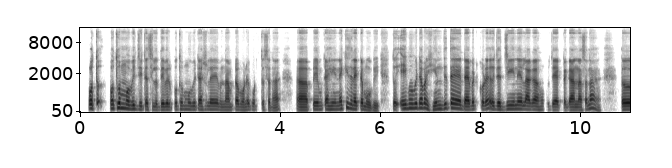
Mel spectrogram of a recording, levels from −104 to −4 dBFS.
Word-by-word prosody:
প্রথ 180 -1 +3 0.3
প্রথম 175 +4 +5
মুভি 160 -1 +2
যেটা 140 0 -2
ছিল। 130 -1 -8
দেবের 130 0 +2
১ম 140 +1 -5
মুভিটা 140 0 -3
আসলে 140 +1 -4 0.3
নামটা 120 +2 -2
মনে 120 +3 -3
পড়তেছে 130 0 -9
না। - - -3 0.5
আ - - +5 0.2
প্রেম 145 0 +1
কাহিনী 140 0 0
না 160 - +2
কি - - -5
জানি 175 -3 +2
একটা 140 - +1
মুভি। 105 -3 -3 0.3
তো - - -1 0.2
এই 170 - +4
মুভিটা 195 +1 +2
আবার 200 -2 +2
হিন্দিতে 160 +7 +1 0.2
ডাইভার্ট 135 +3 +5
করে - - +1
ওইযে 140 -1 +3
জি 155 - -2
নে 160 - +3
লাগাহু 135 -2 +2 0.2
যে - - -1
একটা - - -7
গান 120 0 +4
আছে 115 - -5
না? - - +2 0.6
তো - - +4
140 Hz, 205 wpm, -24 LUFS, 130-160 Hz, 0.6 s, প্রথম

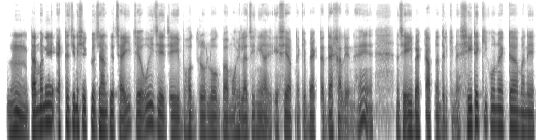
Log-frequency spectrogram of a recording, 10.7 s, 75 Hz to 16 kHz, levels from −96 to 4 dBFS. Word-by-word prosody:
হুম। 105 +3 +3 0.2
তার 110 - +7
মানে 135 +2 +6 0.2
একটা 120 - -1
জিনিস 130 -2 +4
একটু 125 - 0
জানতে 110 0 +3
চাই 90 +2 +2 0.2
যে, 110 - +1 0.2
ওই 145 +2 +3
যে 110 - +2 0.2
যেই 95 0 +1 0.2
ভদ্রলোক 95 -1 -2
বা 95 - +1
মহিলা 90 0 -2
যিনি 100 0 -4 0.4
এসে - - -3
আপনাকে - - -11
ব্যাগটা 95 -2 -2
দেখালেন, 100 -10 -3
হ্যাঁ? 145 +2 -1 0.7
যে - - -1
এই - - +4
ব্যাগটা 95 0 +1
আপনাদের 95 -1 -6
কিনা 85 -1 -9
সেইটা 125 +3 +5
কি - - -5
কোন 130 -1 +1
একটা 125 +1 -3 0.2
মানে 105 0 0
100 Hz, 175 wpm, -23 LUFS, 95-125 Hz, 0.7 s, তার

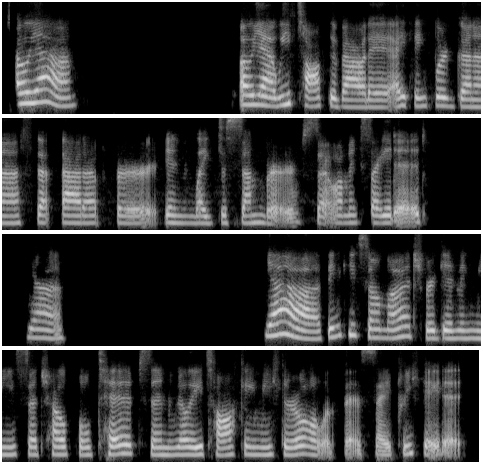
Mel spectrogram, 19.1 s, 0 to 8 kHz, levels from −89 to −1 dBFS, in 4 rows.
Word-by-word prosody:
Oh, 280 +1 +7
yeah. 295 -8 +4 1.7
Oh, 255 - +8
yeah, 240 -4 +4
we've 270 +6 0
talked 215 +2 +1
about 190 -2 +2
it, 185 -1 -2
I 235 - +1
think 220 0 -5
we're 225 -1 +3
gonna 195 -2 0
set 200 -1 -1
that 195 -1 +4
up 195 0 -2
for 95 0 -2
in, 190 -2 -4
like, 185 0 -4
December, 195 - -3
so - - -7
I'm 195 0 -3
excited. 200 - -1 0.8
Yeah. 225 -3 -2 2.0
Yeah. 270 -10 +6
Thank 270 +4 -1
you 300 -1 0
so 230 -5 -2
much 235 +5 -1
for 210 0 +1
giving 210 0 -2
me 200 0 -3
such 200 -1 -4
helpful 200 -1 0
tips 225 +3 +1
and 195 -1 -1
really 200 +1 +3
talking 200 +1 +1
me 200 +1 -3
through 200 +2 +1
all 205 -3 +1
of - - -4
this, - - -3
I 100 - +1
appreciate 345 - -2
it. - - -1
205 Hz, 140 wpm, -23 LUFS, 195-230 Hz, 2.0 s, Oh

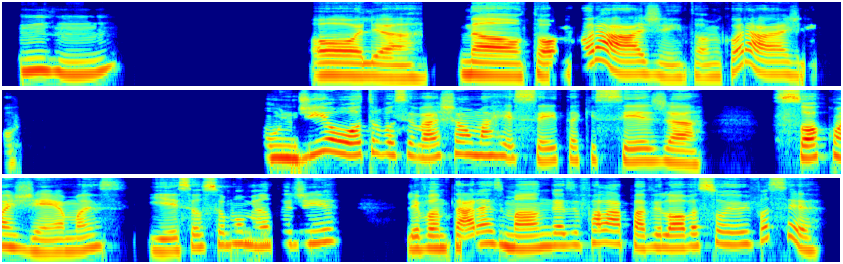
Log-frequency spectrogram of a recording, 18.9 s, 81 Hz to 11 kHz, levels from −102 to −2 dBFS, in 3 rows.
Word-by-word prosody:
Uhum. 200 +1 -4 1.5
Olha, 155 -3 +2 0.3
não, 160 -3 +5
tome 155 0 0
coragem, 165 -5 +3
tome 145 0 -10
coragem. 170 -5 0 2.3
Um 215 0 +1
dia 255 +10 +1
ou 290 - +4
outro 260 +3 +3
você 250 -1 -3
vai 210 0 +2
achar 260 +3 -2
uma 250 -2 0
receita 195 -4 -3
que 200 +1 -13
seja 180 -4 0 0.5
só 215 0 +6
com 225 +2 -6
as 210 -2 +1
gemas, 165 +4 -4 0.2
e 160 -2 -5
esse 165 +4 -1
é - - -3
o - - -7
seu 225 +2 -1
momento 230 0 -6
de 250 +4 -6 0.5
levantar 190 +1 +1
as 245 0 -1
mangas 205 +3 0
e 225 - -9
falar: 250 +1 +1
"Pavlova 195 -2 0
sou 215 +4 -1
eu 230 0 -4
e - - -7
você". 290 - -4
195 Hz, 125 wpm, -24 LUFS, 165-230 Hz, 2.3 s, só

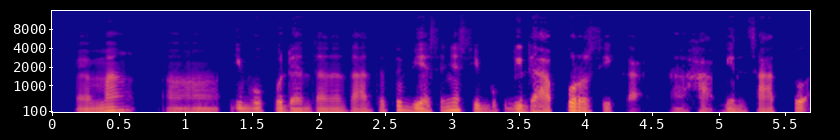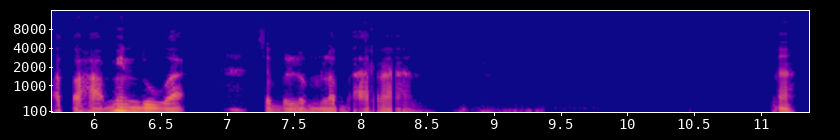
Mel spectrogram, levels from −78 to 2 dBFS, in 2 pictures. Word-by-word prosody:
memang, 115 +8 +1 0.2
eee, 95 -1 -3 0.2
ibuku 100 +2 0
dan 90 -1 0
tante-tante 95 +3 -3
tuh, 140 - +2
biasanya 110 +1 +3
sibuk 100 -3 -3
di 95 - +4
dapur, 100 +6 +6
sih, 95 -2 -7
Kak, - - -10 0.2
eee, - - -11
H-1 95 -2 -2
atau 90 - -3
H-2 105 0 +4 0.6
sebelum 90 0 -4
Lebaran. 85 -1 -4 0.3
Mhm. 105 +7 -25 1.7
Nah 95 -3 -1
95 Hz, 105 wpm, -32 LUFS, 90-105 Hz, 1.7 s, dapur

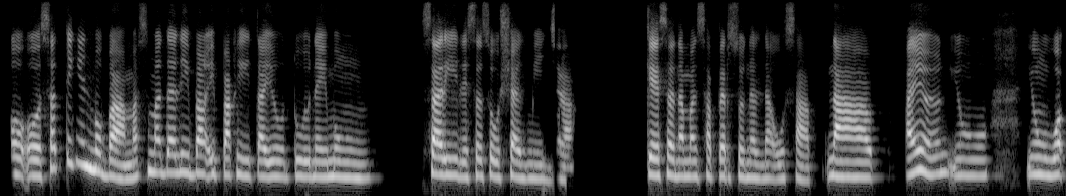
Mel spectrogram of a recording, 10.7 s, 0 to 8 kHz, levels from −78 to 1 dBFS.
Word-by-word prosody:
oo. 210 -1 +2
Sa 300 - -1
tingin 360 0 +1
mo 270 -5 +4
ba, 200 -4 +6
mas 195 +2 -2
madali 250 -1 0
bang 240 -5 +3
ipakita 215 -2 0
yung 195 -1 -2
tunay 195 -1 -1
mong 190 -2 -1 0.5
sarili 220 -5 +3
sa 205 +3 -3
social 190 -2 -1
media, 170 -2 -5 0.7
kesa 220 -1 +2
naman 200 0 0
sa 210 -1 -4
personal 190 -3 -2
na 180 -1 -3
usap 170 -2 -4
na 195 -2 +5 0.4
ayun 240 0 +2
yung 210 0 -5 0.4
yung 225 -2 0
205 Hz, 145 wpm, -20 LUFS, 190-220 Hz, 0.7 s, ba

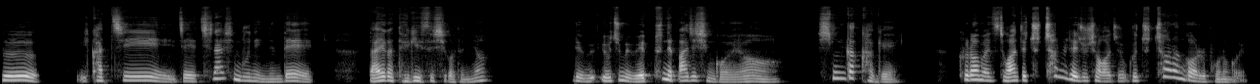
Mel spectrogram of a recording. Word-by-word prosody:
그 195 -5 +7 0.4
이 - - -10
같이 180 -3 0
이제 145 -2 -1
친하신 265 - -2
분이 175 -4 -4
있는데 130 +1 -2 0.6
나이가 180 0 +5
되게 145 +1 -4
있으시거든요. 135 - -4 0.8
근데 150 -5 -2
요 - - -1
요즘에 165 +1 +1
웹툰에 150 - +3
빠지신 180 -4 0
거예요 120 +1 -6 0.3
심각하게. 275 - -2 0.6
그러면서 215 -5 +4
저한테 185 +3 +4
추천을 315 - +1
해 195 - +8
주셔 170 -2 -1
가지고 140 +1 -3
그 175 - -4
추천한 320 - -1
거를 160 - +1
보는 120 -3 -6
거예요. - - -13
165 Hz, 340 characters per minute, -24 LUFS, 135-195 Hz, 0.8 s, 해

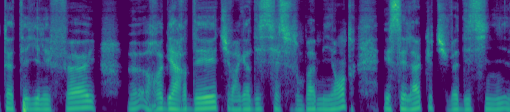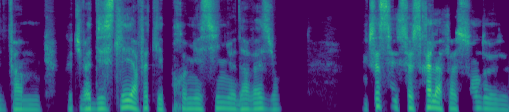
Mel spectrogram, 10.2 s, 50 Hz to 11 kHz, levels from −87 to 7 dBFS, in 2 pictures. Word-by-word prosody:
tater 120 -2 -6
les 110 -1 -8
feuilles, 135 +6 -5 0.3
heu, 120 - -11
regarder, 120 +2 -3
tu 125 - 0
vas 105 - -9
regarder 110 +2 -9
si 115 - +2
elles 105 - +3
se - - +3
sont 105 -2 -9
pas 115 +1 -8
mis 110 0 -11
entre. 150 +4 -7 0.3
Et 120 - -8
c'est 115 +1 +8
là 120 +4 -4
que - - -12
tu 105 -6 +2
vas 115 +1 -10
dessiner, 115 +2 -3
enfin, 110 - -5
hem, 105 -1 -14 0.3
que - - -17
tu - - +1
vas 120 - -3
déceler, 125 +6 +5
en - - -1
fait, 140 - -6
les 110 - -7
1ers 120 +1 -10
signes 125 +1 +2
d'invasion. 115 0 -5 0.8
Donc - - +2
ça - - +5
c'est - - +8
ça - - +2
serait 150 - +6
la 135 -4 -1
façon 120 +3 0
de 125 -3 -11
115 Hz, 245 wpm, -23 LUFS, 110-125 Hz, 0.8 s, c'est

